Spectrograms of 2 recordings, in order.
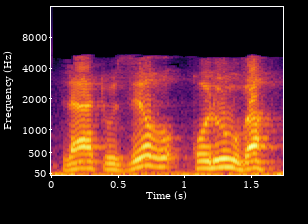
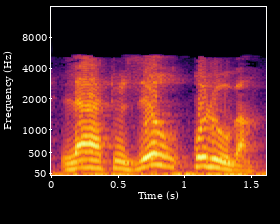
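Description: The two takes are said the same way.

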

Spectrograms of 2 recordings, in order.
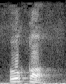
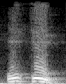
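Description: First: The qalqala echo is neutral with lips quickly relaxed. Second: The qalqala echo is rounded toward 'u'. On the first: The speaker calls it right. "يجب أن تعود الشفتان مباشرة" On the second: The speaker calls it wrong. "طلعت مضمومة، وهذا خطأ"

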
